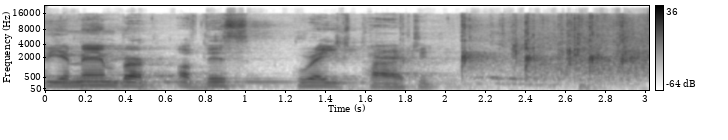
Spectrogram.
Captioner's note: applause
